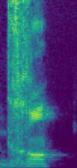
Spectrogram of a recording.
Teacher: the final consonant is like a ghost letter. It disappears. You don't use it.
